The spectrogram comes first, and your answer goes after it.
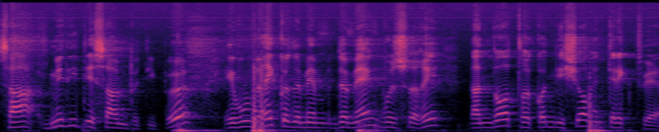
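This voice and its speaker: A fairly slow delivery in a southern French accent, with ordinary pitch variation and big swings in loudness. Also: man, fairly high pitch for a man. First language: Occitan (speaking French). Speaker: municipal councillor. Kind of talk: council debate. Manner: halting, repeats words.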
